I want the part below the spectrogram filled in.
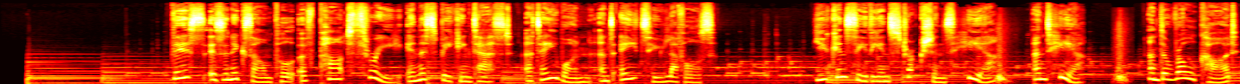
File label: eLearning; Reel 2023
